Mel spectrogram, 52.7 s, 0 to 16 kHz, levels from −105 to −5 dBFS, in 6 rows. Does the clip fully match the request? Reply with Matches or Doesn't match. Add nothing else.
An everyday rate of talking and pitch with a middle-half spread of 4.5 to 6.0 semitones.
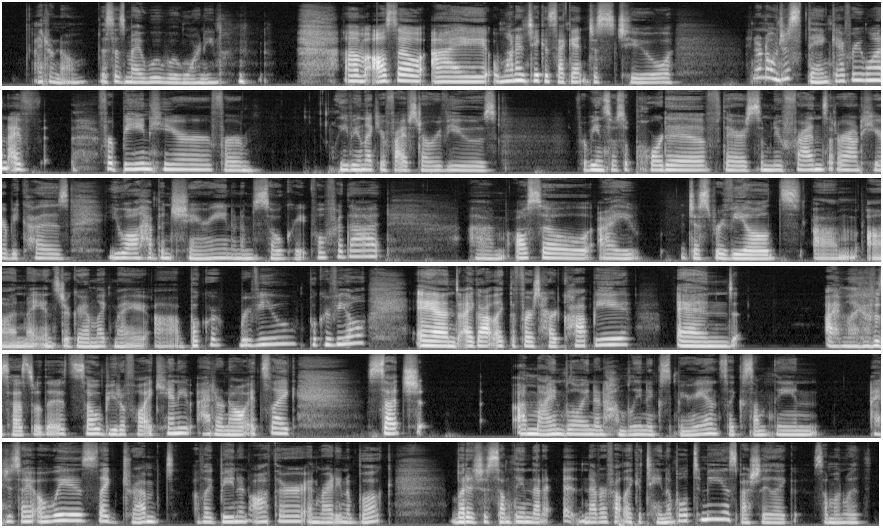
Doesn't match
